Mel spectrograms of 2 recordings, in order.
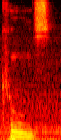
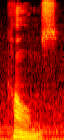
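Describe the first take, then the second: First: The vowel sounds like the one in 'room'. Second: The vowel sounds like the one in 'home'. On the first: The speaker calls it wrong. "Not Combs" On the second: The speaker calls it right. "I'm just pronouncing it correctly"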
